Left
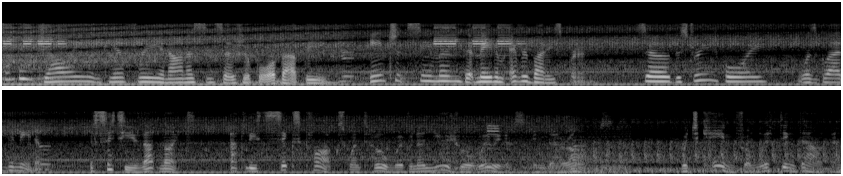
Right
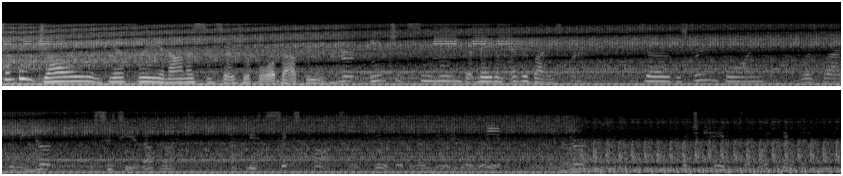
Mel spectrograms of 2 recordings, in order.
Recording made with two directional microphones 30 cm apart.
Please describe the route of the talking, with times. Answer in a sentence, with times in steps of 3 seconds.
In this clip you hear the talking in the centre from 0 s and on the left from 3 s.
